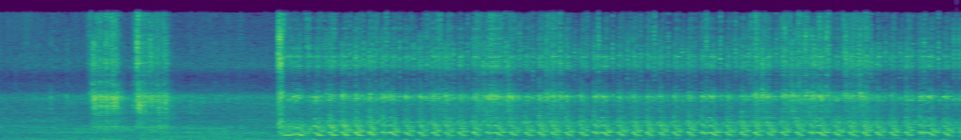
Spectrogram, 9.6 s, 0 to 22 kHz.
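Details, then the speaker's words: Ford 6.0 Powerstroke diesel no-start, cranking with low oil pressure sensor removed: starter churns about four even beats a second for seven seconds, never fires; no oil pressure, metallic debris on sensor, suspected oil pressure problem. "okay so we didn't get no pressure coming out from the low-low at the side of it and so I'm just gonna determine its of oil pressure problem"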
